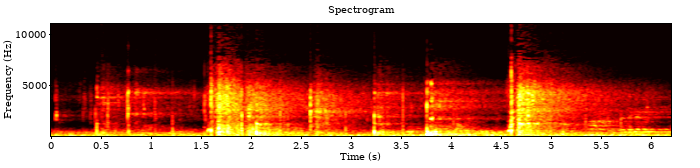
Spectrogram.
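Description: Badminton rally: rackets striking the shuttlecock in a string of sharp hits, about eight in all, the two loudest about a second and a half in and again three seconds later. The hits echo in a large hall.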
